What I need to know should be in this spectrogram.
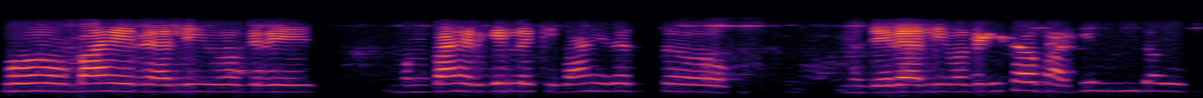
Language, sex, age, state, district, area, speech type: Marathi, female, 30-45, Maharashtra, Buldhana, rural, conversation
